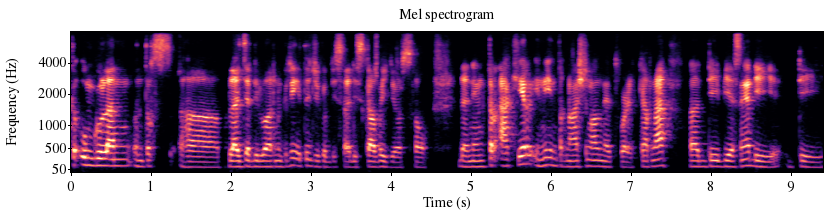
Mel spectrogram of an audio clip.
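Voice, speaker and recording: Talking at a fairly quick pace, a man keeps his medium pitch in fairly even intonation. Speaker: scholarship and study-abroad speaker, postgraduate student. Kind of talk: webinar presentation. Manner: hesitant, many filler sounds; code-switching Indonesian and English.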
